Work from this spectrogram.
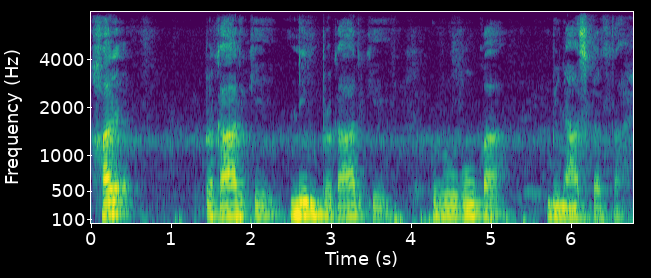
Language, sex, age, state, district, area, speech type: Hindi, male, 60+, Uttar Pradesh, Jaunpur, rural, spontaneous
